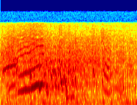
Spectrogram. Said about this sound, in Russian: Один даже присвистывает. Явно заигрывают с нами. Это дельфины. Видно, не зря они все время подают голос. Наверное, зовут своих.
